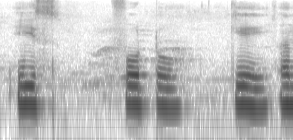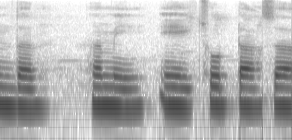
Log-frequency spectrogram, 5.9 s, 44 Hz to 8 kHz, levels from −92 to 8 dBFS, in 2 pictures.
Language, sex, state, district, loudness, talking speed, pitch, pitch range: Hindi, male, Uttar Pradesh, Muzaffarnagar, -30 LUFS, 90 wpm, 160 Hz, 155-165 Hz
